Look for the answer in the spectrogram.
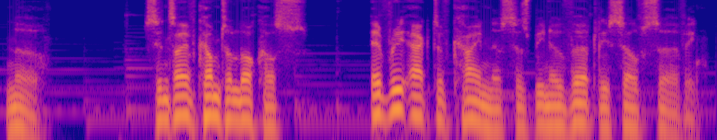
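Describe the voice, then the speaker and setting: A stern warrior-genius, as a male narrator plays him, deep-voiced, blunt and direct, rising with force when he argues. Faint music plays under this fantasy audiobook. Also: animated, normal speed. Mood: measured.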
